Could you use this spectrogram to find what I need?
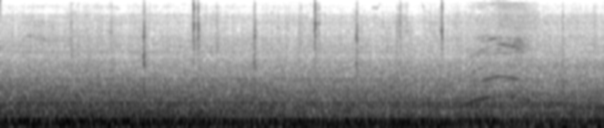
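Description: A car engine rumbles steadily from inside the cabin.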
